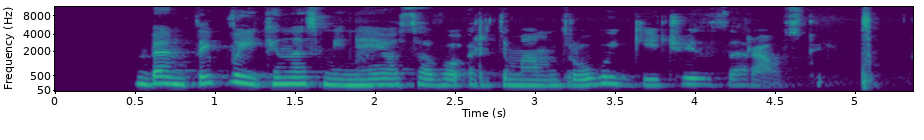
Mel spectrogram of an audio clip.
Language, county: Lithuanian, Vilnius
